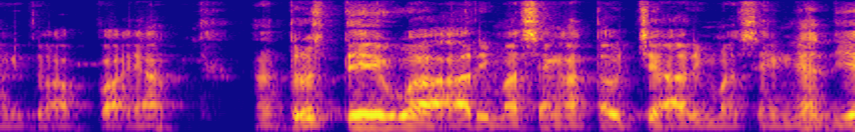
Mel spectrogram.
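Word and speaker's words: では: Nah, terus Dewa Arimaseng atau Ja arimasengnya dia itu diartikannya bukan. Hai, hurufnya itu kan DH ya, Minasang tapi dibacanya jadi dewa. Dewa Arimaseng atau Ja Ariaseng.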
